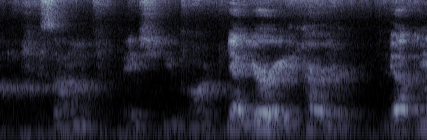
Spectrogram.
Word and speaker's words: Hur: name, first name was spelled U-R-I, son of H-U-R.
